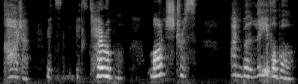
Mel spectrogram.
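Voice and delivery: high, loud, stammering terror; panicked cry up the wire; frenzied. A narrator's reading. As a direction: blurt it out in rising horror. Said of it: "Then came the frenzied tones again".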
